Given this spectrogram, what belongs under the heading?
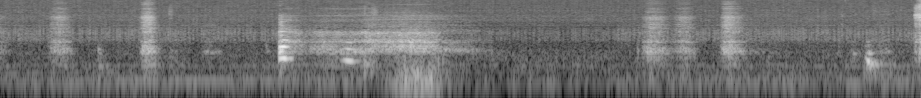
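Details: Female, mostly stifled sneezes: several short explosive bursts with a louder noisy burst and exhalation in between; a series of sneezes.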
